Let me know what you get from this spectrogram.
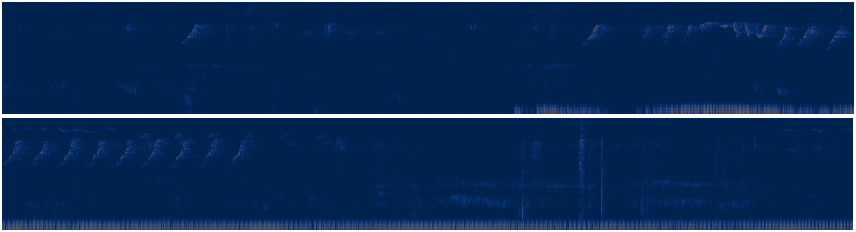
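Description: Small birds chirping, with a quick run of repeated high chirps a few seconds in. About five seconds in, a steady low hum starts and runs on, louder than the birds, with a few light knocks near the end.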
